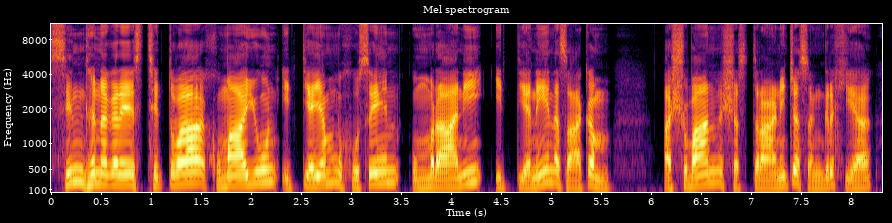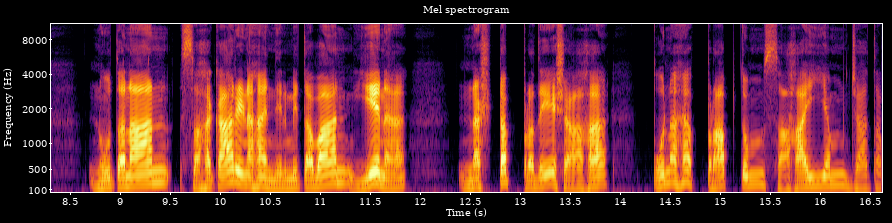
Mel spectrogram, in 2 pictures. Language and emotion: Sanskrit, neutral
